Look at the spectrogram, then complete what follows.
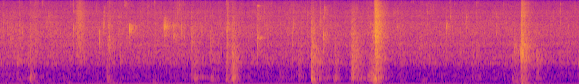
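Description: Steady sizzle of food frying in oil on the stove, with a few scattered clinks and knocks, the loudest about five and a half seconds in.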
